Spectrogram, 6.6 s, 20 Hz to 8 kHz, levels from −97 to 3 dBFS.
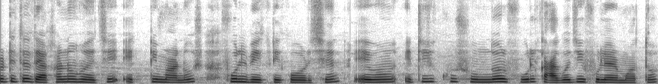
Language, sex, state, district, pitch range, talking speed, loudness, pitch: Bengali, female, West Bengal, Purulia, 225-260 Hz, 145 wpm, -18 LUFS, 245 Hz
